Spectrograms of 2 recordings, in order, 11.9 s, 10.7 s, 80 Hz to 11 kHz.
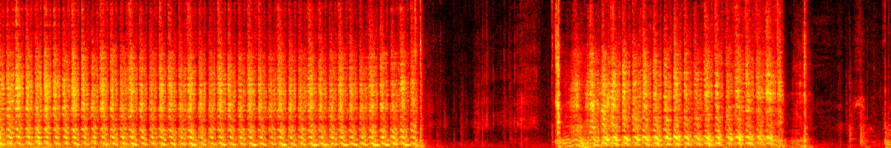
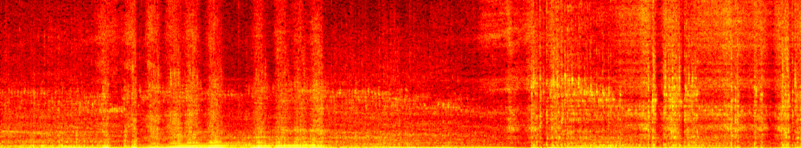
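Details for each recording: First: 1937 Chevy 250 six-cylinder, unrun for years, coil now hooked up and gas poured in the carb: two long bursts of steady cranking at about four turns a second, never catching. Only a little spark; owner plans to sand the points. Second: 1937 Chevy with a 250 six-cylinder that had not run in years. It first ran loud with the timing a little out. After the timing was adjusted it idles and revs cleanly through two blips, sounding even and better.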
